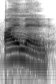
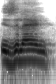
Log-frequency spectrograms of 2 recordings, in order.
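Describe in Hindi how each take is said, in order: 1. 'l' से पहले कोई व्यंजन सुनाई नहीं देता। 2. 'l' से पहले 'z' की ध्वनि सुनाई देती है। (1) "ये है" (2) "नहीं है"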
